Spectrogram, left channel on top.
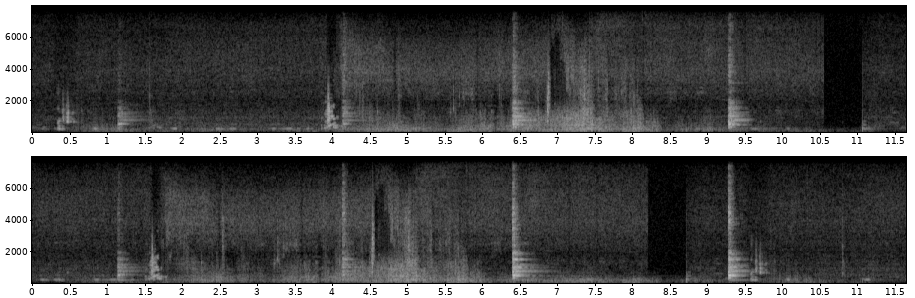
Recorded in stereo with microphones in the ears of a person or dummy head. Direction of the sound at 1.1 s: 35° right (ahead or behind).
